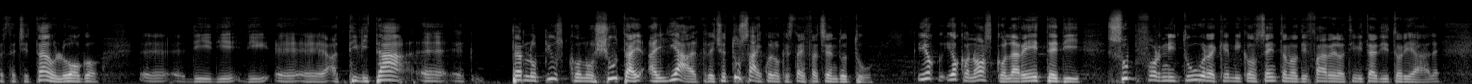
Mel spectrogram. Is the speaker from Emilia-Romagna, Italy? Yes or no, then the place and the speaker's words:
yes; Carpi, Emilia-Romagna, Italy; io sono di Carpi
